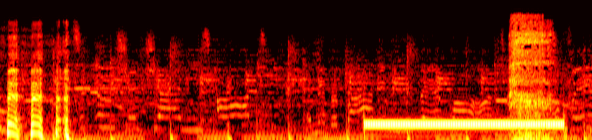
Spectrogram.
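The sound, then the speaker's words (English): A steady electronic phone tone sounds for about two seconds after a brief burst of chatter and background clatter, as an outgoing call rings through. “answer your phone!”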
